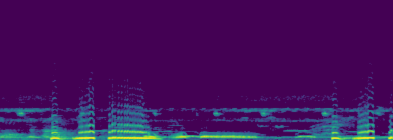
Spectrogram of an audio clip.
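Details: Spotted dove female calling the male, with deep mellow cooing: quick paired low notes leading into a long hoarse coo, then a quieter wavering stretch before the short notes start again, over a faint constant high-pitched hum.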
